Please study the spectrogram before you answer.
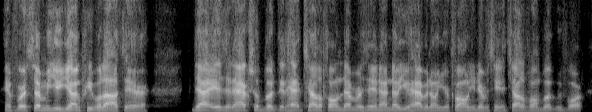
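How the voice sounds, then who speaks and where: A man's voice: mid-range voice, level tone, quick pace, fairly bright tone, no room sound, studio quality. A man from Indiana co-hosting a casual sports chat in a joking, folksy way, often stammering over repeated words. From Indiana, United States. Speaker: sports podcast co-host. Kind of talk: casual fantasy football chat.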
